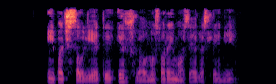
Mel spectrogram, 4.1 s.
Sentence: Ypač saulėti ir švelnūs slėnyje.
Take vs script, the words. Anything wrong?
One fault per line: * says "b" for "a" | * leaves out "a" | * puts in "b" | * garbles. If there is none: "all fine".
* puts in "orai Mozelio"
